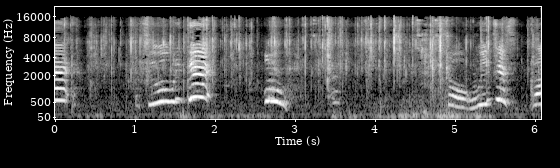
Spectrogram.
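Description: Children's voices in three short high-pitched vocal sounds, with plastic wrapping crinkling as a small toy package is pulled open.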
